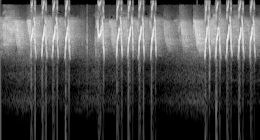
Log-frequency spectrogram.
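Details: Bar-winged prinia (ciblek) song from competing birds: bursts of sharp, rising, whip-like notes, four to six in quick succession, separated by brief buzzy rasping passages and short pauses.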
